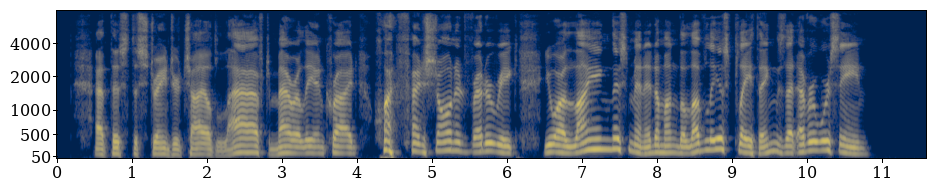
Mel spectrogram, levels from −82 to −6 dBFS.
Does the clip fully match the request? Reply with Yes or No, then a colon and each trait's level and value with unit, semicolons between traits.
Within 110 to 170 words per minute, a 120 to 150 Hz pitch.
Yes: slow, 135 wpm; medium, 140 Hz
